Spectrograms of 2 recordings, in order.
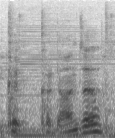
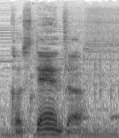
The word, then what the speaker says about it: Costanza: Turns out that the music for the raid was sung by, I'm gonna pronounce her name wrong, Christy Conenza. Hold on. I always pronounce her name wrong. Costanza. There we go.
